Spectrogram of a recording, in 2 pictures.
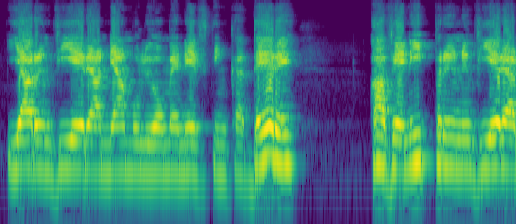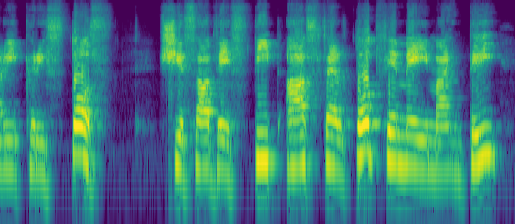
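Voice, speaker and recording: A man preaching, reading scripture aloud and citing chapter and verse in a measured teaching manner. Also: high-pitched, pushed and bright.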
